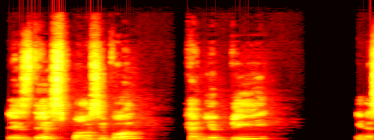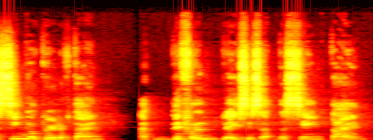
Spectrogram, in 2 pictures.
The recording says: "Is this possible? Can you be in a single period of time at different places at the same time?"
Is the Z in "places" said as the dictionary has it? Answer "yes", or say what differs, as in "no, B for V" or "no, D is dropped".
no, S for Z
